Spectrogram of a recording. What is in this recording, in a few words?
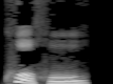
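"括弧", Mandarin Chinese; chinese flashcards; hsk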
